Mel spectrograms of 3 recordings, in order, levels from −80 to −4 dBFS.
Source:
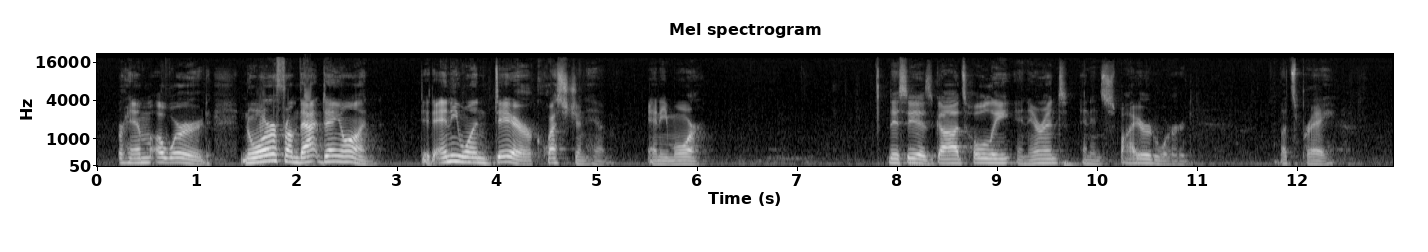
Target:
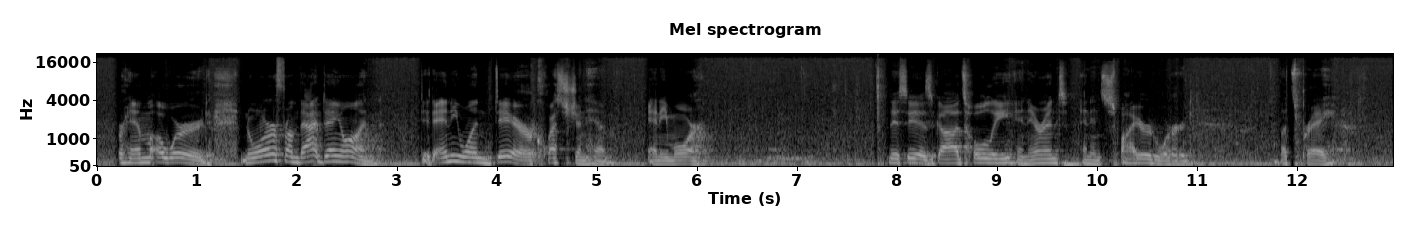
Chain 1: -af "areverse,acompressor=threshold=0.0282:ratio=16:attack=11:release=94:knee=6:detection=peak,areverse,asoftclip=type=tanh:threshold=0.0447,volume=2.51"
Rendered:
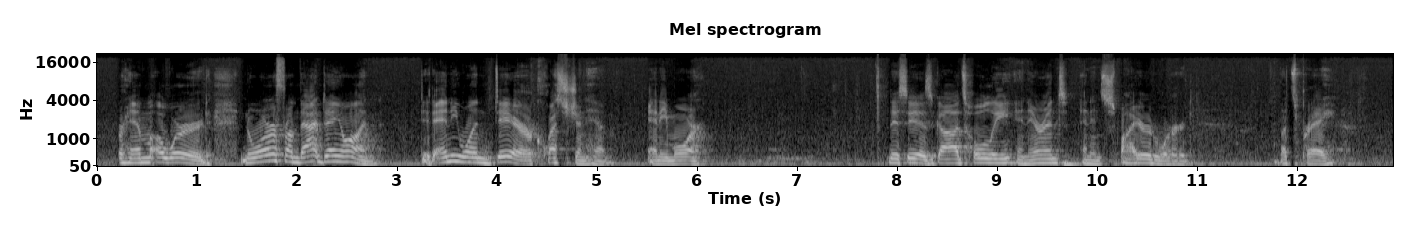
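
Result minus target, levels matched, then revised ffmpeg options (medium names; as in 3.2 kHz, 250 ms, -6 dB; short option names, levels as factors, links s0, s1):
compression: peak gain reduction -10 dB
-af "areverse,acompressor=threshold=0.00841:ratio=16:attack=11:release=94:knee=6:detection=peak,areverse,asoftclip=type=tanh:threshold=0.0447,volume=2.51"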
